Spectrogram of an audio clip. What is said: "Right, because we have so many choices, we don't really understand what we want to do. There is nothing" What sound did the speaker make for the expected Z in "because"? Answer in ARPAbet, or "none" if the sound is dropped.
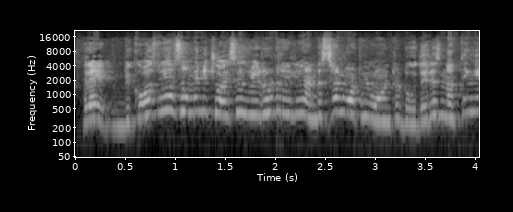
Z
